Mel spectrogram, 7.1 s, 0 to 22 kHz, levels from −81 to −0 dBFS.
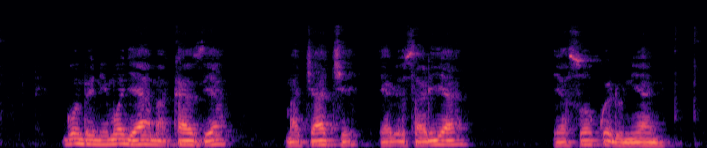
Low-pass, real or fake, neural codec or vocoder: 10.8 kHz; real; none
